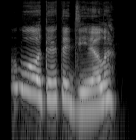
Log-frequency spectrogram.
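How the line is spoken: Perked up, eager. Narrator (Russian): оживился

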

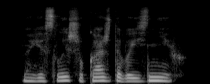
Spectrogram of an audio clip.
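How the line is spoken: Whisper. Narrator (Russian): прошептала она

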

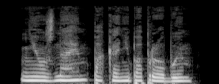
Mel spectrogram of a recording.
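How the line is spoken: Sad, smiling. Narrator (Russian): грустно улыбнулась Сандра

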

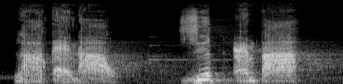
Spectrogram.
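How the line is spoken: Monstrous roar. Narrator (Vietnamese): Con quái vật từ địa ngục chui lên, nó gầm thét

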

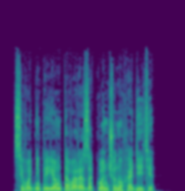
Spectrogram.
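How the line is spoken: Woman's voice. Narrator (Russian): женским голосом сказали

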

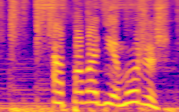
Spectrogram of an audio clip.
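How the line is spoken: Playful shout. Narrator (Russian): задорно крикнула Влада

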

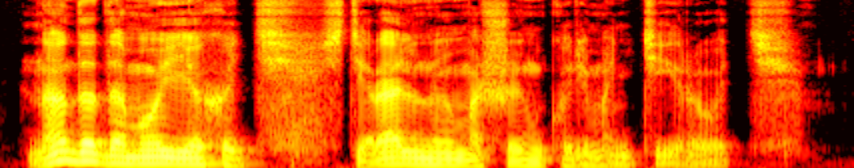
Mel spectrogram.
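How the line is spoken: Sigh. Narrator (Russian): вздохнул он

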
